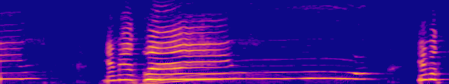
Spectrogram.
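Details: ['Puppy howling indoors: a short yelp, then a long steady tonal howl rising slightly and holding for about two and a half seconds before fading, with a brief voice at the end.']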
